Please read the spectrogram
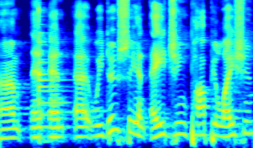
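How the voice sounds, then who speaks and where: This man speaks with a Southern US accent. His pitch is fairly high. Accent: Southern US drawl. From Mississippi, US. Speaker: state governor. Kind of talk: interview answer. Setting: conference stage.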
